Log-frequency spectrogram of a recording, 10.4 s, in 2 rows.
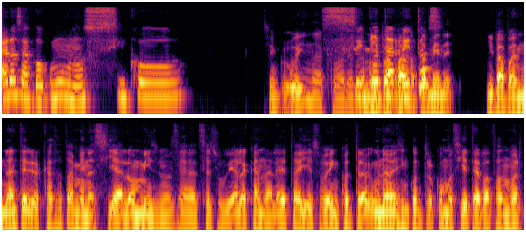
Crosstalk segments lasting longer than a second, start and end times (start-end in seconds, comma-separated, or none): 3.2-4.5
